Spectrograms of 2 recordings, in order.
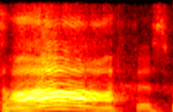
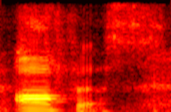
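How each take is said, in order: First: First vowel of "office" blown up loud and long; overstressed OFFICE. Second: "Office" said moderately, first vowel kept short; toned-down stress. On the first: Coach mimicking student's too-far stress, "office" overstressed. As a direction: exaggerate the opening "Ah" of "office", then drop away. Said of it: "now it's a little overstressed". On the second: Coach correcting student's overstressed word, "Office" with modest stress. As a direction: bring the "O" of "Office" down, no exaggeration. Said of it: "bring that sound down". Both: Shown as a demonstration.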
